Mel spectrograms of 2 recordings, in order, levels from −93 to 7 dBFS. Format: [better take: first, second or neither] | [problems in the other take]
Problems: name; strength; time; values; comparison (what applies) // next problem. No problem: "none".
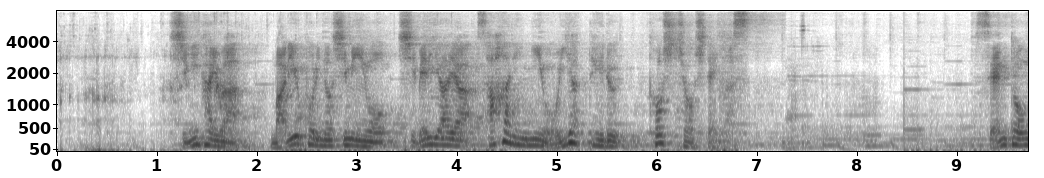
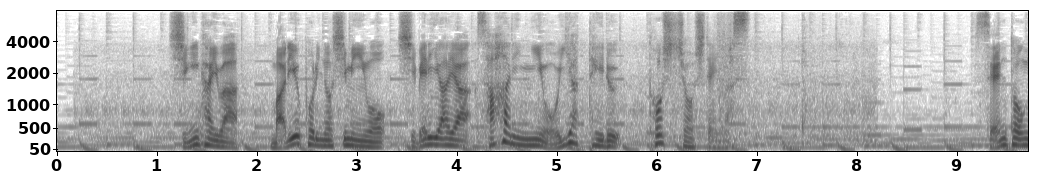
second | noise reduction (neural separator model SepFormer DNS4)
